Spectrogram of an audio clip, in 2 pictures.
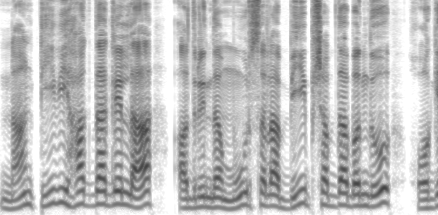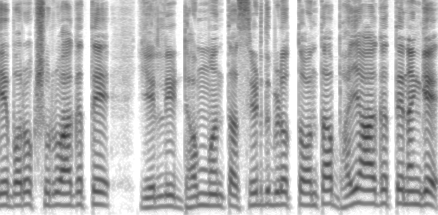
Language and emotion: Kannada, fearful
